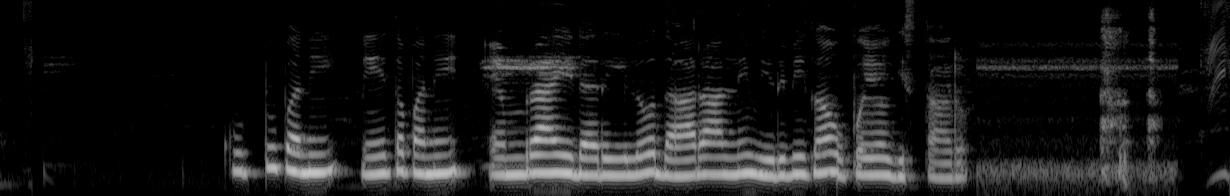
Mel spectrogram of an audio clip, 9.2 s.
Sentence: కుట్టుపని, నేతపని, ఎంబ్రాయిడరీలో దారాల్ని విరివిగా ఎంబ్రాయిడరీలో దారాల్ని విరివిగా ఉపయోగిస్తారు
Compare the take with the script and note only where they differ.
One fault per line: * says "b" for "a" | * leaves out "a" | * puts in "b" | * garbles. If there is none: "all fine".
* leaves out "ఎంబ్రాయిడరీలో దారాల్ని విరివిగా"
